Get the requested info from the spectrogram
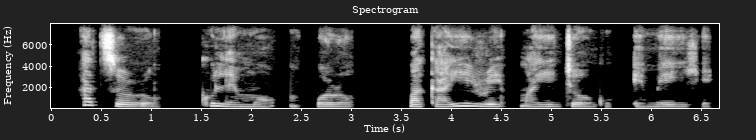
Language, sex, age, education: Igbo, female, 15-29, tertiary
